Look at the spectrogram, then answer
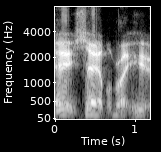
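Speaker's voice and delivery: relaxed, easygoing, casual tone. Retelling hearing Zai call out from behind, Zai's deep voice. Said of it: "I hear this fucking deep voice".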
